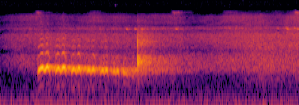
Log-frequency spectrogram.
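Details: A Marbled Frogmouth gives its gobble bill-clap call, a fast bubbling gobble of low hooting notes for about a second, ended by one sharp bill clap.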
